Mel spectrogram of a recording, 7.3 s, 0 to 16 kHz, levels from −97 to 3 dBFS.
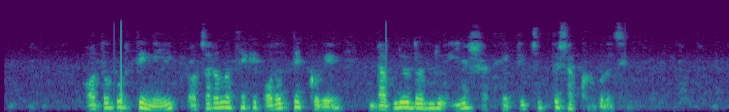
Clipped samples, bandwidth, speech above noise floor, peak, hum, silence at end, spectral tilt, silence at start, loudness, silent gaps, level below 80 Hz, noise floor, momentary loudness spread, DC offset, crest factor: under 0.1%; 6.8 kHz; 39 dB; -2 dBFS; none; 1.15 s; -10 dB/octave; 0.85 s; -21 LUFS; none; -56 dBFS; -60 dBFS; 15 LU; under 0.1%; 18 dB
